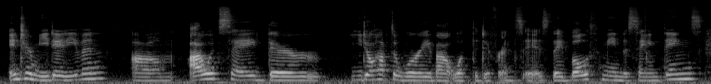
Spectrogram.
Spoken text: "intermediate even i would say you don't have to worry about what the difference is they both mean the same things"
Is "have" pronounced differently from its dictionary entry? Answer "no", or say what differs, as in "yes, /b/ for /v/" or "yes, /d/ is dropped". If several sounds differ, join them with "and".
yes, /f/ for /v/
